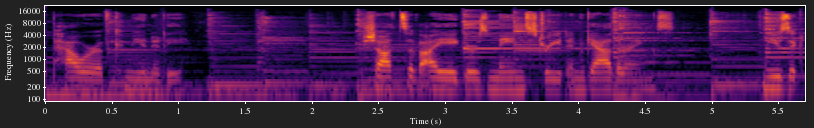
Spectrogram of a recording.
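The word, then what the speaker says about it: Iaeger: Iger, pronounced yer, was built on coal, and the railroad now struggling as both have faded.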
